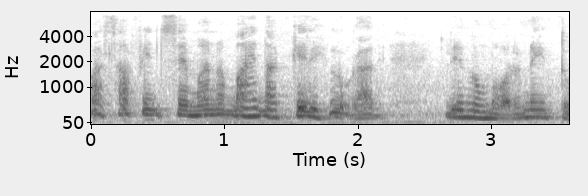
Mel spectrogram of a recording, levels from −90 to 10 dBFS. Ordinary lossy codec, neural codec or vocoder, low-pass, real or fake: none; none; 7.2 kHz; real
